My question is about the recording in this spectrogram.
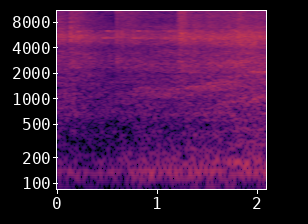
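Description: A steady low motor rumble with a hiss over it.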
